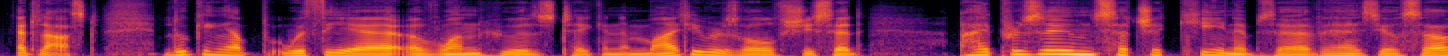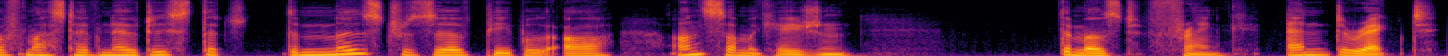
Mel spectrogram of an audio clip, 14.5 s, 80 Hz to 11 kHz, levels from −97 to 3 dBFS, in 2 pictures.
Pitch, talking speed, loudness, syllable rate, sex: 135 Hz, 175 wpm, -19 LUFS, 5.2 syllables/s, male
